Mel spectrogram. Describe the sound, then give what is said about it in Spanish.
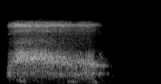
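One strong, forceful exhale after a deep breath during a guided breathing exercise: a loud, breathy rush of air pushed out steadily for about a second, then cut off sharply, followed by silence. No talking. “Entonces, vamos acá golpeteando, respiramos profundo. Soltamos con fuerza, así.”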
